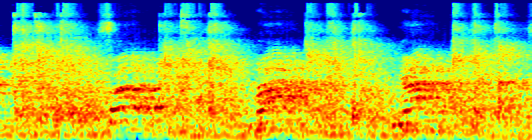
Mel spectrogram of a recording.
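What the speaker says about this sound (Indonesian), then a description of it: "Coba kita tepuk semangat dulu" A high-school math class does a rhythmic spirit clap together, loud patterned bursts of hand claps and thumps broken by short pauses, with children's voices chanting along between the beats.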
